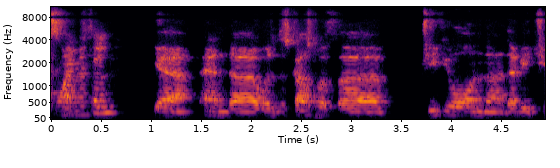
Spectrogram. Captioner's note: speaking faintly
